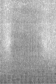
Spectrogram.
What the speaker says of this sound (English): there's a helicopter flying by.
